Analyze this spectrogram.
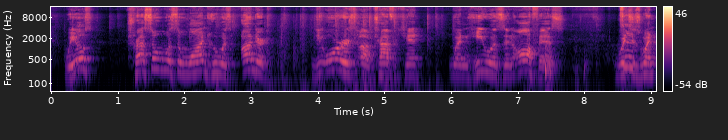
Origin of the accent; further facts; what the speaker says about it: Houston, Texas, United States; I grew up in Houston.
